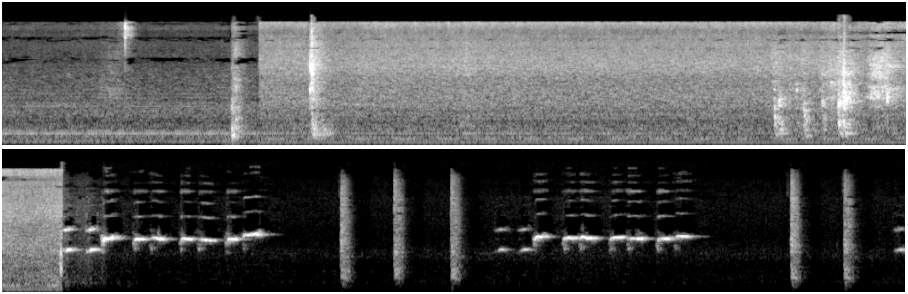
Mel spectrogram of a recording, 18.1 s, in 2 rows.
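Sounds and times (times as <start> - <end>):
steady hiss: 2.6 - 9.6
pet bird whistling: 9.6 - 11.8, 14.0 - 16.1.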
